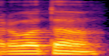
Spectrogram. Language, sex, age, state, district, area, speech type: Telugu, male, 18-30, Andhra Pradesh, Nellore, urban, spontaneous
